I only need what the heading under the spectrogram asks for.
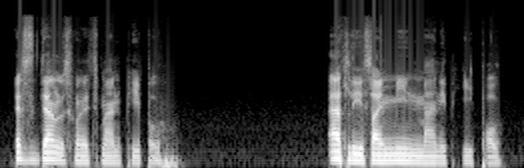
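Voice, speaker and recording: This man has a non-native accent and a medium pitch, and he keeps a moderate pace with fairly even intonation. The sound is dry and close, with no echo. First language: not English. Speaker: gaming video creator. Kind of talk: gameplay commentary. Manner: halting.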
